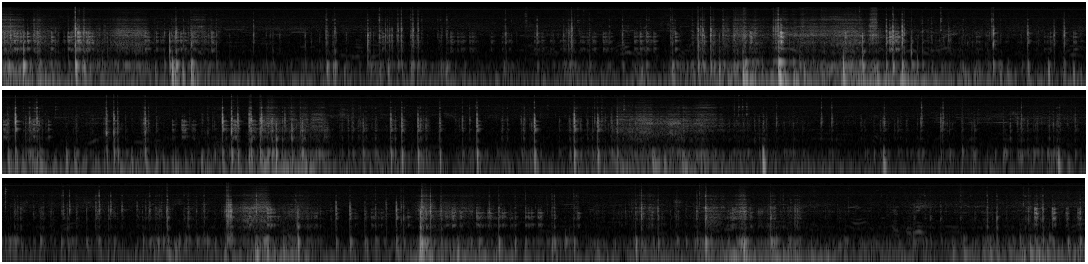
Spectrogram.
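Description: Wind buffeting an action camera's microphone in gusts, a low uneven rumble with crackling, over faint voices.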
